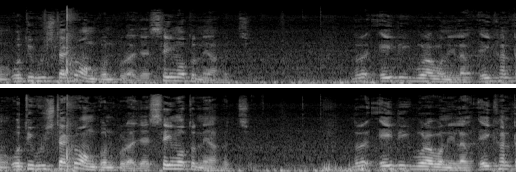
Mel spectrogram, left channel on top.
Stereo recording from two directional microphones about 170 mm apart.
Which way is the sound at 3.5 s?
55° right (ahead or behind).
